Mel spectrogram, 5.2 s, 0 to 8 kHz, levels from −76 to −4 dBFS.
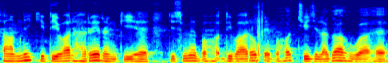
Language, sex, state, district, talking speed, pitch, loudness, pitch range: Hindi, male, Jharkhand, Ranchi, 185 wpm, 110 Hz, -17 LUFS, 105-125 Hz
